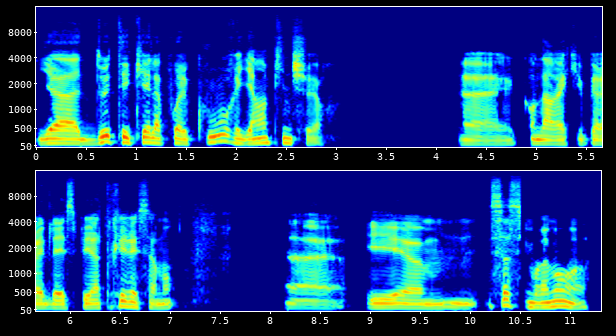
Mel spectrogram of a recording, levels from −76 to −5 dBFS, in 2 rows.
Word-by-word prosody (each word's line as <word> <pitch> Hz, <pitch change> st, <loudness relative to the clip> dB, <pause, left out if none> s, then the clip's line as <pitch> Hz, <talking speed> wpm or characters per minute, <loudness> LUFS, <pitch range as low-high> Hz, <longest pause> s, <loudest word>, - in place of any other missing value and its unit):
il 105 Hz, -, -4 dB
y 115 Hz, -, +5 dB
a 110 Hz, -2 st, +5 dB
2 105 Hz, +10 st, +3 dB
Teckels 135 Hz, -2 st, +2 dB
à 120 Hz, -, +2 dB
poil 105 Hz, -, -1 dB
court 140 Hz, +7 st, -1 dB
et -, -, +4 dB
il 105 Hz, -, -2 dB
y -, -, +3 dB
1 120 Hz, +3 st, +3 dB
Pinscher. 125 Hz, -2 st, -1 dB, 1.4 s
Heu, 95 Hz, 0 st, -1 dB
qu'on 105 Hz, -1 st, -2 dB
a 100 Hz, -1 st, +3 dB
récupéré 100 Hz, +1 st, 0 dB
de -, -, -8 dB
la -, -, +4 dB
SPA, 100 Hz, +1 st, 0 dB
très 140 Hz, +6 st, 0 dB
récemment 100 Hz, -6 st, -1 dB, 1.1 s
heu, 95 Hz, -1 st, -3 dB, 0.2 s
et 105 Hz, 0 st, +2 dB
hem, 100 Hz, -, -1 dB
ça, 165 Hz, -, +1 dB
c'est 145 Hz, -5 st, -3 dB
vraiment, 115 Hz, -1 st, +1 dB
heu 115 Hz, -, -14 dB
105 Hz, 155 wpm, -27 LUFS, 100-125 Hz, 1.4 s, y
